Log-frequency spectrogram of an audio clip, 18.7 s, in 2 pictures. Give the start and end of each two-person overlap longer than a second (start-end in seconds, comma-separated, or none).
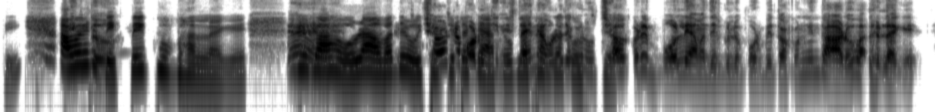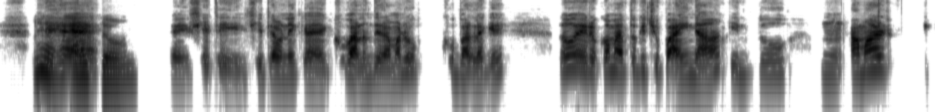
4.1-6.1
